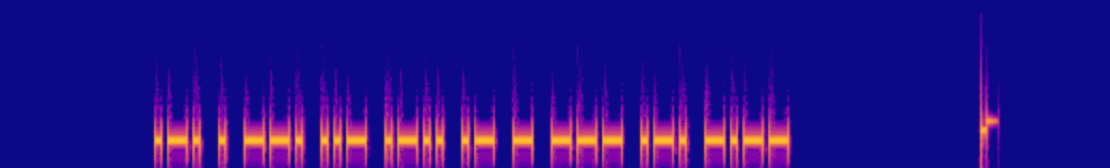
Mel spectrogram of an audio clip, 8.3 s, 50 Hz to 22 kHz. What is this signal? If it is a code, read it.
Morse code, heard as a keyed tone, about 25 wpm, 700 Hz. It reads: REGULATORY
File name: 10 Letter Words - First 3 Letters Given - 25wpm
